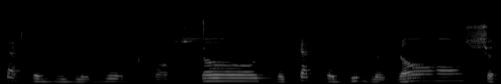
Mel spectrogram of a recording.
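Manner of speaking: rhythm names spoken slowly in time. Shown as a demonstration. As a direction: drag each note name to its length. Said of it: "Vous le faites plusieurs fois".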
